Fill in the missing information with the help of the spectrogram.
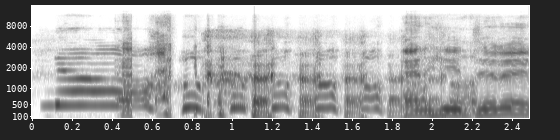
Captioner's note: all laughing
